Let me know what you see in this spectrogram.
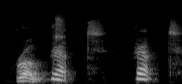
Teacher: No hay W, ni en presente, write, ni en pasado, wrote. Empieza con la R el sonido.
